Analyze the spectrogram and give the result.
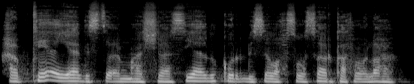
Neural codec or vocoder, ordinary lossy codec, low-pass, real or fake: codec, 44.1 kHz, 1.7 kbps, Pupu-Codec; none; none; fake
